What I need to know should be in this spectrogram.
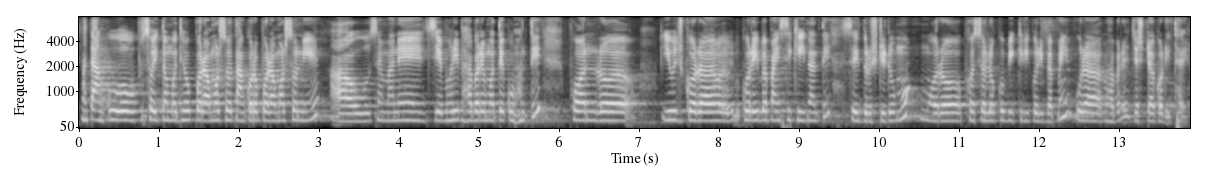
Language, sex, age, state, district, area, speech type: Odia, female, 18-30, Odisha, Mayurbhanj, rural, spontaneous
